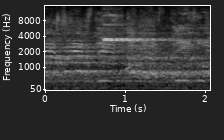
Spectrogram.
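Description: Referee's whistle blown once, one steady high note of just over a second that restarts the wrestling bout, over a background of voices in the hall.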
